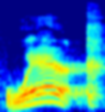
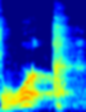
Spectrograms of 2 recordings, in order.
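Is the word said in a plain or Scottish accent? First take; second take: Scottish; plain. First: It is said in a Scottish accent. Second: It is said in a plain, everyday accent.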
